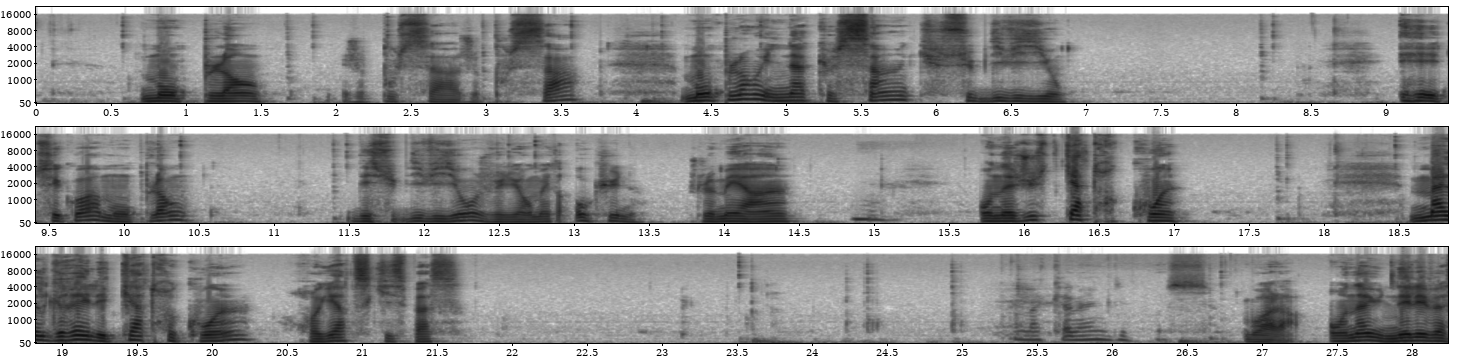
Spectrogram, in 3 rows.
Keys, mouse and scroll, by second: 1.7-2.2 drag, 3.0-3.5 drag, 4.1-4.7 alt+drag, 8.1-9.0 drag, 10.1 click, 11.4 click, 12.5 click, 17.6 click, 19.0-23.4 alt+drag, 24.2 scroll up 1, 24.8 middle click, 25.3 middle click, 26.6 alt+click.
